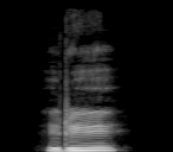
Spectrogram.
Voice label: "Reu", Korean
